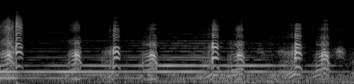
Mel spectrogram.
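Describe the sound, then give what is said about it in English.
Barnacle geese give a run of short, yapping honks, about eight or nine calls in quick, uneven succession, clear over a faint steady background hum. “So even today, barnacle geese tell a tale as old as medieval times.”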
